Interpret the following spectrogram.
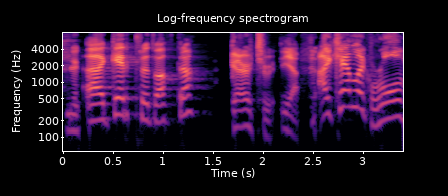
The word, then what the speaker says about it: Gertrud Vahtra: Gertrud Vahtra. Nope, that wasn't even It's close enough. How do you pronounce it? Gertrud Vahtra.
